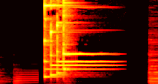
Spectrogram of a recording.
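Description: A bright, sparkly chime sound effect: a quick run of high bell-like dings about half a second in, ringing out and fading within about a second. It is an editing transition sting between two pieces of background music.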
